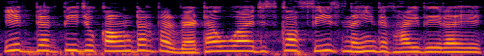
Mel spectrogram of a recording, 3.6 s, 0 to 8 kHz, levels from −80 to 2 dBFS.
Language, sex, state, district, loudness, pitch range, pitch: Hindi, female, Uttar Pradesh, Lalitpur, -16 LUFS, 240-290 Hz, 265 Hz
